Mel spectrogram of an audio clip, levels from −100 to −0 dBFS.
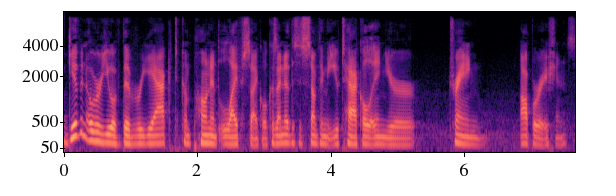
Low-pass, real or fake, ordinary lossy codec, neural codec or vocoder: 7.2 kHz; fake; MP3, 48 kbps; codec, 16 kHz, 2 kbps, FunCodec, trained on LibriTTS, 25 frames a second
